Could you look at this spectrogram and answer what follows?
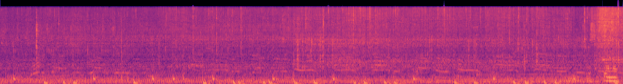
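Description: Bacon sizzles and crackles steadily in a hot pan while a monster burger is cooked, the frying hiss continuous and fairly loud, with a few clinks and scrapes of a utensil and a louder burst of sizzle near the end.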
